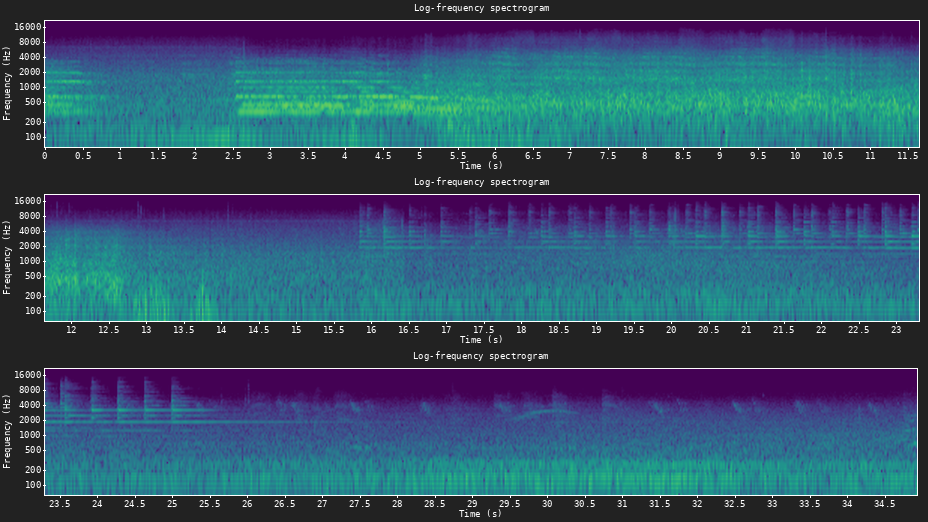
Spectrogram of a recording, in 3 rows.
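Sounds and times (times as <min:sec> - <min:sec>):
commuter train passing: 0:00.0 - 0:34.9
crossing warning bell ringing: 0:15.8 - 0:27.8.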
